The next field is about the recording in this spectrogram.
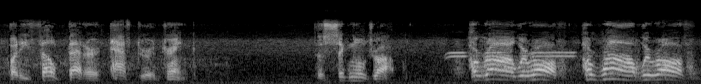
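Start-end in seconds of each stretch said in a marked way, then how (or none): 4.7-7.0 high, loud, bursting hurrah; excited cheer. Acted. Thomas puffing off again, high excited cheer. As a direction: cheer as the race restarts. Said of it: "puffed Thomas".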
